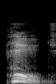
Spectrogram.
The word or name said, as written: page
